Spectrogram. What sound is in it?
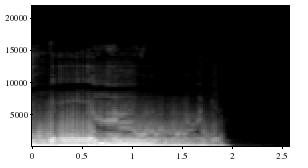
short didgeridoo "shot" with some reverb added. enjoy.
